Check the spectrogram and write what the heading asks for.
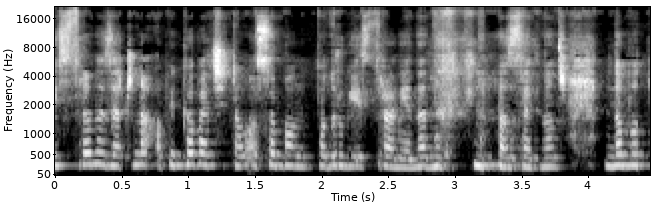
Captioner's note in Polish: śmiech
